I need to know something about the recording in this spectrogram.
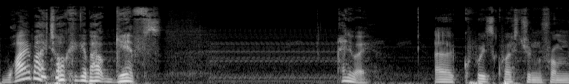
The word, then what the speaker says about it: GIF: It's sort of like the whole GIF controversy, except it's GIF because the G stands for Graphics Interchange Format, so not Giraffics, therefore GIF. Also, Obama has confirmed as much. Why am I talking about GIFs?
